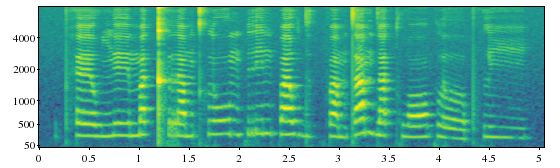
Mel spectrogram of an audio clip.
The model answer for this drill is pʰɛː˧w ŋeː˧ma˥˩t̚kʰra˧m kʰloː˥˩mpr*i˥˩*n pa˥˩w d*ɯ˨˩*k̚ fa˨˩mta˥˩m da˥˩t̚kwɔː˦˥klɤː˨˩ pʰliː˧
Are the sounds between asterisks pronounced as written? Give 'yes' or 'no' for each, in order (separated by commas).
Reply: yes, yes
